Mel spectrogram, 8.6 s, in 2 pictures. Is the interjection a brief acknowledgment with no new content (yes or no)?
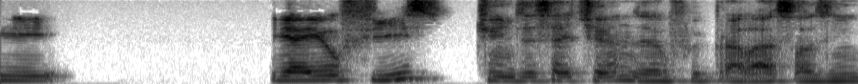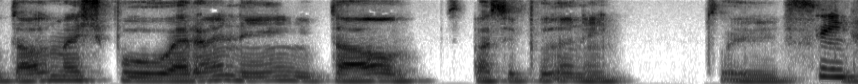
no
